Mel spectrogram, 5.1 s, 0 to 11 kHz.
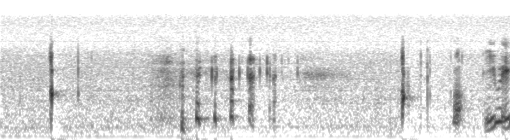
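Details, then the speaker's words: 1-day-old newborn girl hiccuping a lot: several short, sharp, abrupt little gulping sounds at irregular intervals with faint room noise; infant hiccups. "you ate too much. She didn't eat enough. But she's hiccuping a lot."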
